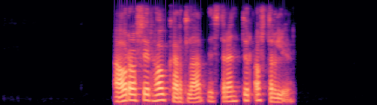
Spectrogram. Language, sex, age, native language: Icelandic, male, 30-39, Icelandic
